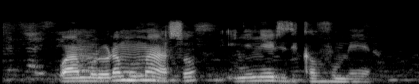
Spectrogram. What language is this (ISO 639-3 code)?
kin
